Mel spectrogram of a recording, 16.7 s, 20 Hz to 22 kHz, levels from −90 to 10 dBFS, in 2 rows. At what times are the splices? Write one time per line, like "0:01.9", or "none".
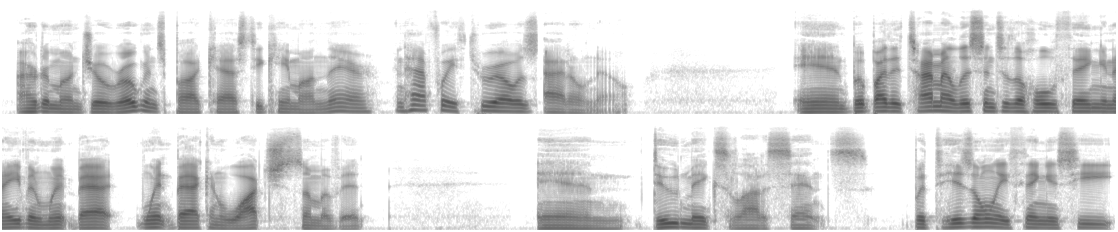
0:04.0
0:09.3

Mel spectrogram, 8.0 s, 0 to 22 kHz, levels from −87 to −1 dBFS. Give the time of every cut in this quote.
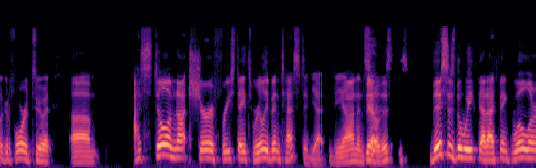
0:00.9

